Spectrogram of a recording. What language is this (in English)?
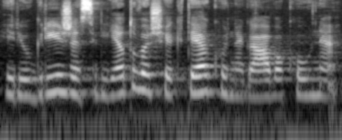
Lithuanian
